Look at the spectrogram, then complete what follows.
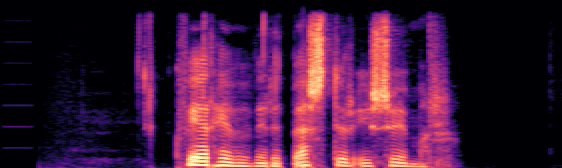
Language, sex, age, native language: Icelandic, female, 40-49, Icelandic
